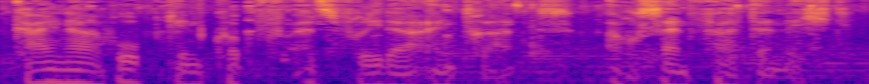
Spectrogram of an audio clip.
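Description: A man's voice: deep voice, takes it slowly, background noise. A man reading literary prose as the narrator of a dramatic audio piece. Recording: music under the voice. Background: music.

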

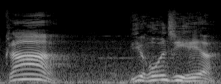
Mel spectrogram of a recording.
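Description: A man's voice: high-pitched, sing-song, slow, sharp tone, slight background noise, full character voice. An actor playing a hard, impatient policeman in a radio drama, calling out commands and coaxing.

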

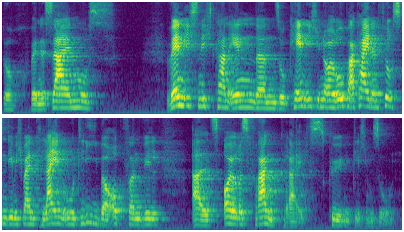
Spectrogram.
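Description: A woman's voice: lowish voice, measured pace, sharp tone, echoey room. An actress playing a proud, imperious queen, declaiming regally in classical radio-drama verse. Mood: regal, reluctant. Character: proud, imperious English queen holding court.

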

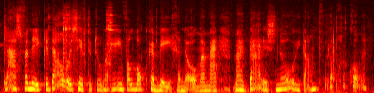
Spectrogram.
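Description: An actress playing a hospitable elderly village gossip in a radio play, halting and repeating her words, with a giggly manner. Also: mid-range voice, creaky, close to an everyday voice. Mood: chatty. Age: older. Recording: slightly noisy old radio drama recording.

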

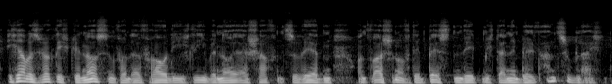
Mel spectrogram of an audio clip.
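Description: An actor playing a married crime novelist in an intimate drama, husky and articulate, probing, cynical and wounded, with deliberate literary phrasing. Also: male voice, sits low, fairly even intonation, mellow. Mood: reflective, confiding. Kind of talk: intimate two-person stage drama dialogue.

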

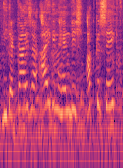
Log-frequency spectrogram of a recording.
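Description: Eine Schauspielerin spielt in einem satirischen Hörspiel eine eifrige Gästeführerin mit überschwänglichem Verkaufston. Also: female voice, sits high, moderate pace, over music, close to an everyday voice. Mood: eager selling. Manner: effusive sales patter. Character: gushing, eager tour hostess at imperial residence. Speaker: tour hostess. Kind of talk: satirical German radio play.

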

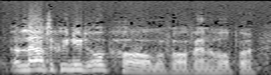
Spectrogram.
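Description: An actor playing a brusque, dryly witty upper-class gentleman in a radio play, clipped and commanding, on a slightly noisy old recording. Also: medium pitch, big pitch swings, brisk. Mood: cool, sardonic. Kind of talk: radio drama acting.

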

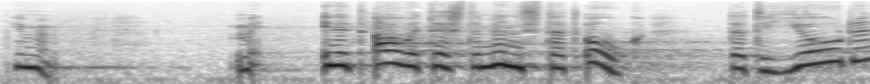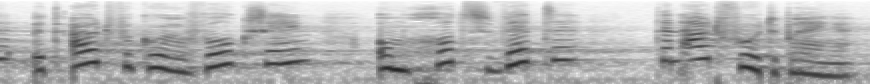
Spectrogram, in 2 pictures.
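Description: A woman's voice: high-pitched, very animated, unhurried. An earnest teenage girl. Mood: anxious. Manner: earnest, hesitant, stumbling over words. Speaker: radio drama actress. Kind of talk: radio play narration and acting.

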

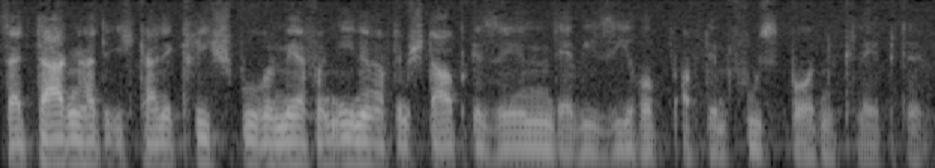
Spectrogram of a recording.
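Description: An actor playing a world-weary, sardonic private detective who narrates a noir parody radio play in a brooding deadpan. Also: male voice, a bass voice, moderate pace, slight background noise. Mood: gloomy, deadpan. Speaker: narrator and lead character.

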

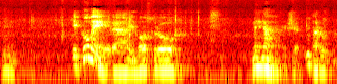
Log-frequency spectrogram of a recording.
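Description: A man's voice: lowish voice, big pitch swings, very slow, full character voice. An actor playing an insistent, accusatory male lawyer who hammers a witness with repeated questions in a theatrical courtroom drama. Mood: probing. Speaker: stage actor. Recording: roomy, distant stage recording with faint noise.

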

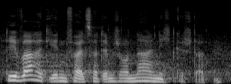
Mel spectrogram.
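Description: An actress playing a guarded, weary widowed defence lawyer in a radio drama, answering in a terse, defiant way. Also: female voice, low voice, quick pace, a little mellow, a little hiss or hum, close to an everyday voice.

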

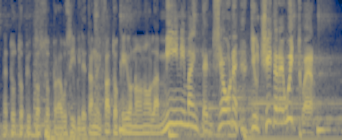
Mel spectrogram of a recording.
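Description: A man's voice: medium pitch, animated, a little fast, natural voice. Man acting a brooding, paranoid police chief, echoing hall. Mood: indignant. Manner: brooding, sarcastic, intense. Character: paranoid, bitter police chief nearing retirement. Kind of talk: theatrical radio drama acting with first-person narration. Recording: reverberant hall, music playing behind.

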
